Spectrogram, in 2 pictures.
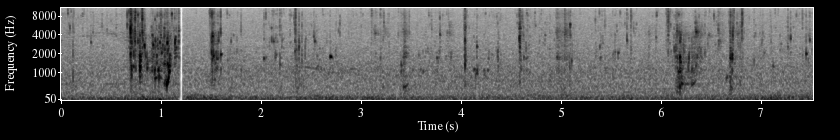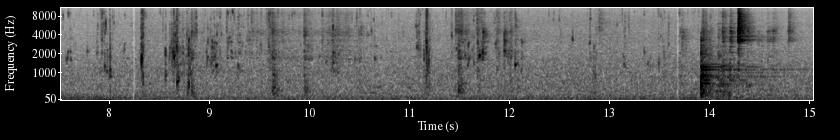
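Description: Water splashing, sloshing and dripping in a steel bowl as hands wash a whole plucked chicken, in short scattered splashes. A louder splash and drip near the end as the wet chicken is lifted out of the water.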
